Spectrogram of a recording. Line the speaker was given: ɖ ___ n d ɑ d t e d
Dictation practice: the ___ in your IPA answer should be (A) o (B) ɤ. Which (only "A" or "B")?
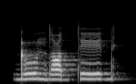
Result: A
